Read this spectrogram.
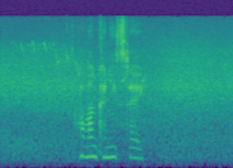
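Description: A young woman speaks briefly and quietly.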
